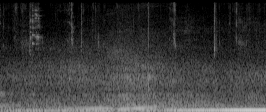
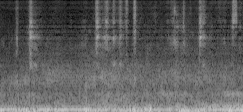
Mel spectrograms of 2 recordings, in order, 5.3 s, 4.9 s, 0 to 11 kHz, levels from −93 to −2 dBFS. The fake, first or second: second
